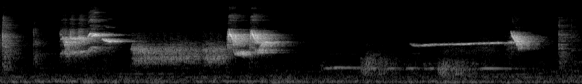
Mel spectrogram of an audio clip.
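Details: White-rumped shama singing actively: a loud buzzy rising phrase, a harsh mid-pitched rasp, a sharp high burst, then a long thin level whistle ending in an upslurred flourish, over a faint low hum.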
